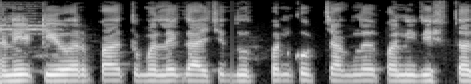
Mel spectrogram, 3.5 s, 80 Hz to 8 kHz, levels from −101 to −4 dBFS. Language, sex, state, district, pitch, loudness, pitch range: Marathi, male, Maharashtra, Chandrapur, 165 Hz, -15 LUFS, 160-165 Hz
